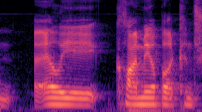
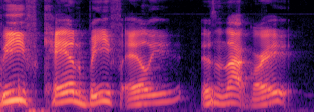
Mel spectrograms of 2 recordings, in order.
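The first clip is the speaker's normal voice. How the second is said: put-on Texas accent, pitched up high; 5 semitones higher, 4 dB louder than usual. Recapping a TV episode, acting out Pedro speaking to Ellie: Pedro impression in Texas accent. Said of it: "why am I doing this accent?".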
